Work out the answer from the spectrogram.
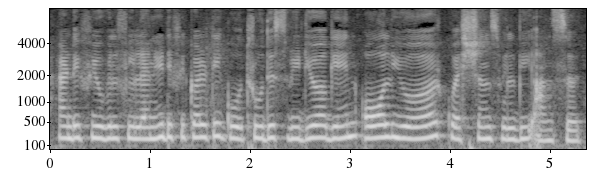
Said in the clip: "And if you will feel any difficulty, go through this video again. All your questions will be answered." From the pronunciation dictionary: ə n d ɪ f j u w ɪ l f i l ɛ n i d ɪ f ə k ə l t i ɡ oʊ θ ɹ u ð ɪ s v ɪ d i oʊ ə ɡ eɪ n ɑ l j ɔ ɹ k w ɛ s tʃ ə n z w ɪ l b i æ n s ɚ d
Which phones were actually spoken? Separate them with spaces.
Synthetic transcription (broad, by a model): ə n d ɪ f j u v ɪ l f i l ɛ n i d ɪ f ə k ə l t i ɡ oʊ t ɹ u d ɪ s v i d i oʊ ə ɡ eɪ n ɑ l j ɔ ɹ k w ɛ s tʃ ə n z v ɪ l b i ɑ n s ɚ d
